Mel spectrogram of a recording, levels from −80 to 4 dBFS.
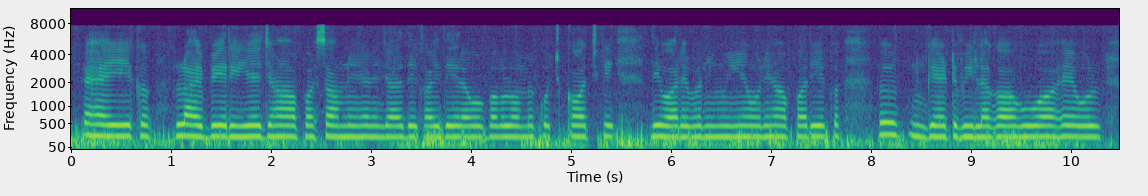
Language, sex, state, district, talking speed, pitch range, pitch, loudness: Hindi, male, Bihar, Darbhanga, 195 wpm, 220-230 Hz, 225 Hz, -14 LUFS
